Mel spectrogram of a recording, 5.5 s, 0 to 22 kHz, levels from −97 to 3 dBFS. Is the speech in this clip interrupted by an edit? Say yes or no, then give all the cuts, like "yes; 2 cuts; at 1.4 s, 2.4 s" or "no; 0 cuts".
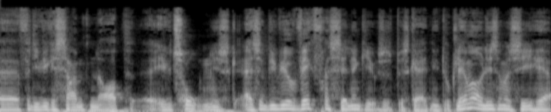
no; 0 cuts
